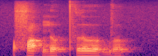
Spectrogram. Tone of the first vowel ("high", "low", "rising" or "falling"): low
